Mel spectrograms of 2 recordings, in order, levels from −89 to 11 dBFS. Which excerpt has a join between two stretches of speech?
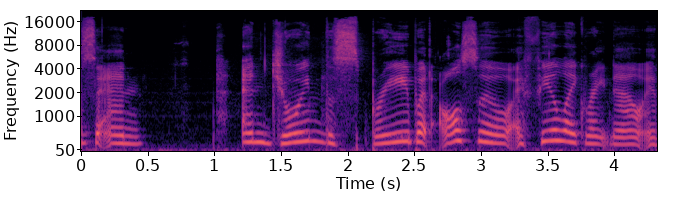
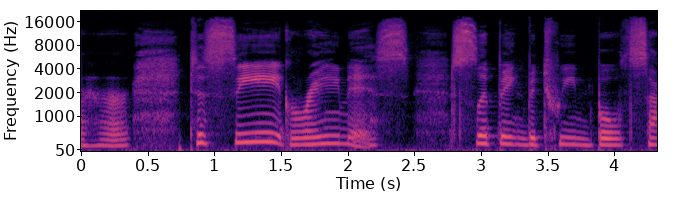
second; 3 cuts; at 1.5 s, 2.8 s, 3.3 s

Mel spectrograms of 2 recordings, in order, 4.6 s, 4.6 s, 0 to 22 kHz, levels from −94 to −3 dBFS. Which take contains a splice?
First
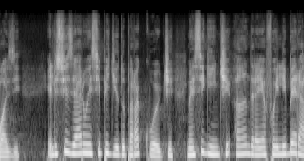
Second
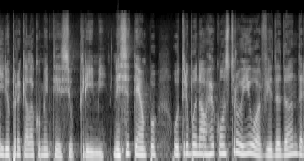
first; 1 cut; at 2.8 s

